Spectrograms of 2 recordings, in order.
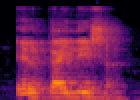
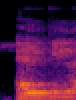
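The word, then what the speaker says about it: alkyl: इसमें benzene एल्किल halide को लेते हैं, या एल्काइल हैलाइड, आप जो भी प्रोनाउंसिएट करते हो, एल्काइल हैलाइड को लेते हैं।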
